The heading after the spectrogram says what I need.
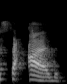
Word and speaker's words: Sa'ad: एक मेरा फ्रेंड है, उसका नाम है साद, तो SA'AD लगता है उसके नाम में, तो उसका नाम एक्चुअली होता है साद।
